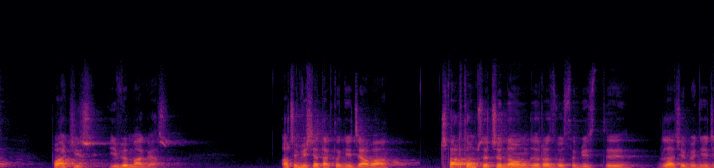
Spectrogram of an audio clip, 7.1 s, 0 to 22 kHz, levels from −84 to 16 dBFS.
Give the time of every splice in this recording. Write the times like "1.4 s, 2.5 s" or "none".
4.2 s, 5.3 s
